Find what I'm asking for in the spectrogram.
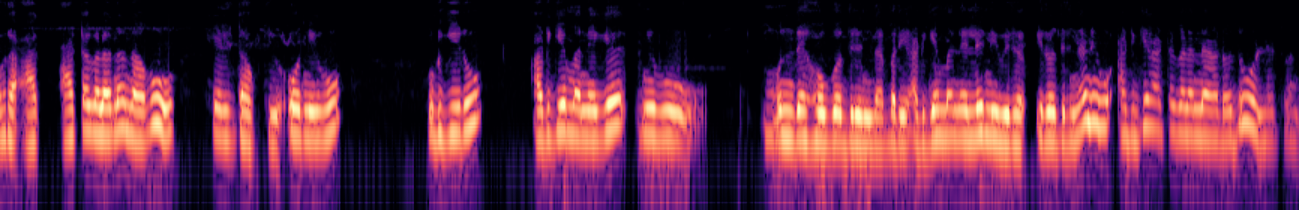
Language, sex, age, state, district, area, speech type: Kannada, female, 18-30, Karnataka, Chikkamagaluru, rural, spontaneous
